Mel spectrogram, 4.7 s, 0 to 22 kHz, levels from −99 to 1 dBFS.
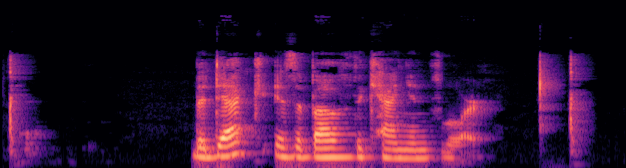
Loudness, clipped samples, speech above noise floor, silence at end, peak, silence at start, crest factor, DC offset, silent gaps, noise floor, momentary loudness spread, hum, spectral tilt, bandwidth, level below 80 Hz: -21 LUFS; under 0.1%; 63 dB; 0.35 s; -2 dBFS; 0.1 s; 22 dB; under 0.1%; none; -82 dBFS; 16 LU; none; -5 dB/octave; 7.4 kHz; -62 dBFS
